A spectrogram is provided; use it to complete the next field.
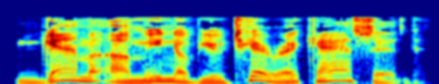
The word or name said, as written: gamma aminobutyric acid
